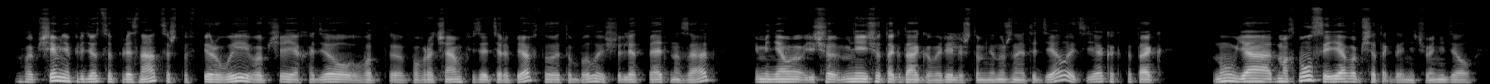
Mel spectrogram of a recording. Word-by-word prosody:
Вообще 125 +6 +1
мне 160 -4 +5
придется 130 0 -1
признаться, 120 +6 +1
что 115 -2 -10
впервые 120 +6 +3
вообще 110 +3 -2
я 110 - +1
ходил 110 -1 0
вот, 105 0 -5
э, 105 0 -3
по 105 +2 -7
врачам 110 +2 -1
к 120 - -20
физиотерапевту. 110 - -1
Это 110 0 -2
было 110 +5 -1
еще 110 -4 -4
лет 115 0 -2
5 115 0 0
назад. 110 - -2 0.4
И 120 - -4
меня 120 -1 +3
еще, 110 +2 0
мне 130 +4 +3
еще 130 +1 +1
тогда 115 -1 +2
говорили, 105 +1 -2
что 105 +1 -6
мне 105 0 -3
нужно 110 0 -2
это 105 +1 -4
делать. 115 - -1
И - - -5
я 130 +3 +1
как-то 120 -2 -8
так, 115 -2 +1 0.5
ну, 145 +5 +2
я 135 0 +5
отмахнулся, 140 +10 +1
и 125 - +4
я 130 0 +5
вообще 130 -2 -2
тогда - - -6
ничего 105 -1 -5
не 110 +1 -1
делал. 105 -1 -5
115 Hz, 190 wpm, -22 LUFS, 110-130 Hz, 0.5 s, мне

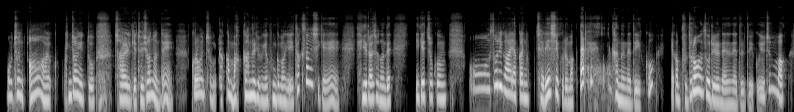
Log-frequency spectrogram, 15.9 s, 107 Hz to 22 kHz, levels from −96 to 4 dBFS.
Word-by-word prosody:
어 235 -2 -1
저는 245 0 0
아 225 -7 +3
그 - - -20
굉장히 230 -2 +2
또 175 -1 -1 0.4
잘 195 -1 +2
이렇게 180 -2 0
되셨는데 200 +1 0 0.3
그러면 255 -1 0
좀 205 -5 -7
약간 235 +7 -1
막간을 235 +4 +2
이용해 185 -3 -1
궁금한 195 -2 -1
게 - - -1
이 - - -3
탁상시계 190 - -1 0.4
얘기를 210 -1 +3
하셨는데 185 -4 0 0.5
이게 215 +1 +2
쪼금 210 -1 -2 0.5
어 325 0 -4
소리가 315 -8 +4
약간 220 -2 +1
재래식으로 220 -3 +2
막 170 0 -3
따르릉 435 +4 +5 0.3
하는 190 -8 +1
애도 155 -1 -2
있고 155 - -3 0.3
약간 200 - 0
부드러운 280 - +4
소리를 205 -9 +2
내는 155 0 -2
애들도 145 -1 -6
있고 - - -7
요즘 325 - -4
막 200 -3 +1
210 Hz, 335 characters per minute, -21 LUFS, 185-255 Hz, 0.5 s, 따르릉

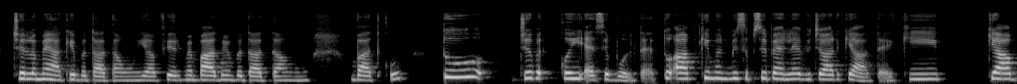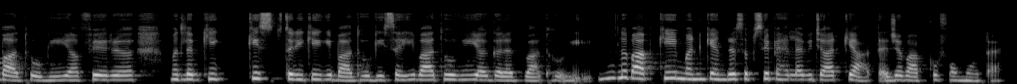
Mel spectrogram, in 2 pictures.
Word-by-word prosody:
चलो 255 -2 +5
मैं 245 0 +4
आके 220 +1 +2
बताता 190 -3 -2
हूँ 185 0 -6
या 195 -1 -1
फ़िर 205 -2 +1
मैं 215 -1 -3
बाद 205 -1 +5
में 215 -1 -2
बताता 190 -1 -1
हूँ, 190 0 -7 0.4
बात 205 -2 +1
को। 240 - -1 0.4
तो 335 -4 +5 0.3
जब 285 0 +4 0.2
कोई 270 0 +6
ऐसे 205 +3 +2
बोलता 180 -2 -4
है - - -8
तो 290 - +3
आपके 265 +1 +4
मन 280 -1 +2
में 275 - +2
सबसे 280 +1 0
पहला 250 -2 +2
विचार 235 -1 0
क्या 245 - +3
आता 170 0 -5
है - - -6
कि 245 0 -2 0.4
क्या 260 -3 +8
बात 200 -7 -1
होगी 185 -1 -3
या 195 -1 -2
फ़िर 210 +1 0 0.4
मतलब 230 0 +1
कि 250 0 -3 0.3
किस 275 0 +1
तरीक़े 230 -1 +2
की 225 0 -2
बात 185 -3 -2
होगी, 200 0 -4
सही 205 +2 -2
बात 210 -1 0
होगी 220 -1 0
या 205 -2 +2
ग़लत 185 -1 -1
बात 175 0 -5
होगी? 180 -1 -10
मतलब 295 +4 0
आपके 265 +2 +3
मन 250 -3 +2
के 260 - +3
अंदर 240 0 +2
सबसे 250 +1 -1
पहला 225 -3 -5
विचार 205 -2 -3
क्या 210 -3 +1
आता 170 - -11
है - - -2
जब 205 +2 -2
आपको 180 +3 -5
फ़ोमो 185 -4 -6
होता 165 0 -11
है? 170 - -21
220 Hz, 195 wpm, -24 LUFS, 195-255 Hz, 0.4 s, क्या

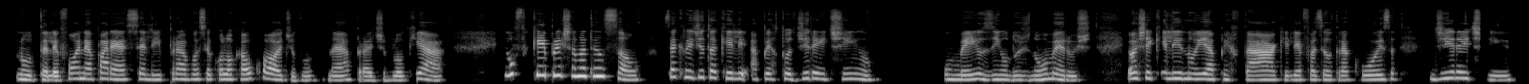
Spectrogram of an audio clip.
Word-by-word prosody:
no 230 -3 +2
telefone, 215 +6 +1
aparece, 240 -1 +1
ali, 225 -1 -1
pra 240 +1 -1
você 235 0 -3
colocar 235 +1 +1
o 250 - -1
código, 205 - -1
né, 195 +1 -1
pra 190 -1 -2
desbloquear. 195 +3 -1 0.6
Eu 460 - +5
fiquei 435 -3 +4
prestando 405 -2 +6
atenção. 375 - +4 0.3
Você 345 - 0
acredita 325 -2 -1
que 285 -2 -2
ele 260 -1 +1
apertou 245 0 -2
direitinho 250 -2 -2 0.7
o 230 - -3
meiozinho 225 0 +1
dos 200 -1 -4
números? 210 -3 -1 0.3
Eu 270 - +4
achei 280 +1 0
que 275 +1 -7
ele 270 0 +2
não 260 -1 0
ia 250 -1 +4
apertar, 215 -2 +2
que 210 - -7
ele 210 - -3
ia 210 - 0
fazer 215 0 -3
outra 205 -1 -3
coisa. 220 +3 -2 0.3
Direitinho. 235 -6 -2
235 Hz, 155 wpm, -23 LUFS, 210-265 Hz, 0.7 s, prestando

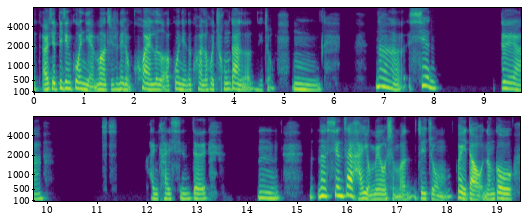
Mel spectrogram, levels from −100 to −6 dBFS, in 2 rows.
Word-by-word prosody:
而 185 +1 +3
且 205 0 +2
毕 200 +5 0
竟 220 0 +2
过 220 +1 +3
年 175 -8 +1
嘛， 180 -1 +3
其 175 0 -7
实 185 - -3
那 195 - 0
种 185 -1 -1
快 195 -3 +1
乐， 180 -3 -1
过 210 +4 -4
年 175 -3 0
的 175 - -4
快 185 +1 -4
乐 170 - -2
会 180 0 -3
冲 195 +2 -5
淡 200 -4 +2
了 - - -5 0.2
那 165 - -10
种。 225 +7 -13 0.3
嗯。 180 -5 0 1.2
那 265 -9 +1
现 275 -8 -1 1.3
对 220 -2 +1
呀。 175 -2 -2 2.2
很 175 -3 -3
开 175 0 -4
心， 180 0 -5
对。 180 -1 0 1.0
嗯。 195 -2 -1 0.7
那 270 +2 +6
现 270 +2 +4
在 290 -1 +9
还 180 -7 0
有 180 -4 +4
没 160 +3 -2
有 165 -1 +1
什 180 - -4
么 240 - -3 0.3
这 185 -2 0
种 175 - -6
味 195 -5 +4
道， 150 -2 +4
能 165 +2 -1
够 175 -3 +4
185 Hz, 150 characters per minute, -23 LUFS, 175-215 Hz, 2.2 s, 在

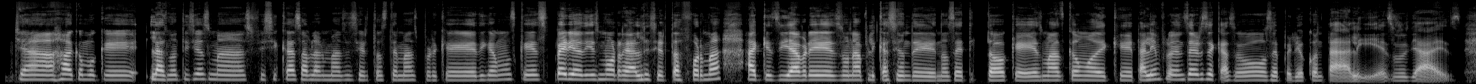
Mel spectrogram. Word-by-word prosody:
Ya, 225 -2 +3
ajá, 235 +2 +3
como 225 -1 -6
que 210 -3 -2
las 225 -2 +4
noticias 235 +2 -5
más 220 -2 -4
físicas 225 0 -2
hablan 215 -1 -3
más 205 0 -6
de 215 - -12
ciertos 205 0 -9
temas 205 0 -6
porque 200 0 -2
digamos 215 +3 -5
que 225 -1 -1
es 225 - -4
periodismo 230 -2 +5
real 205 -2 +3
de 230 - -4
cierta 215 0 0
forma, 225 +4 +1 0.2
a 225 -1 +7
que 215 0 -3
si 210 0 +2
abres 210 0 +6
una 210 0 0
aplicación 205 0 -2
de, 190 -2 0
no 190 +1 -6
sé, 195 0 -2
TikTok, 190 0 0
que 185 -1 +1
es 185 - -4
más 195 0 +1
como 205 -1 -1
de 195 -1 0
que 195 -1 -3
tal 205 - +2
influencer 230 0 0
se 235 -1 0
casó 195 +1 -3
o 195 - -3
se 195 -1 -4
peleó - - -7
con 190 -1 -6
tal, 400 - +1
y 360 +2 -9
eso 175 - -8
ya 170 - -1
es. - - -11
210 Hz, 205 wpm, -22 LUFS, 200-225 Hz, 0.2 s, a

